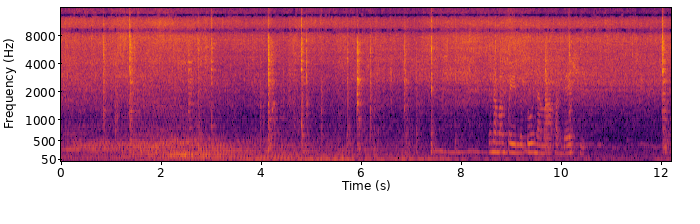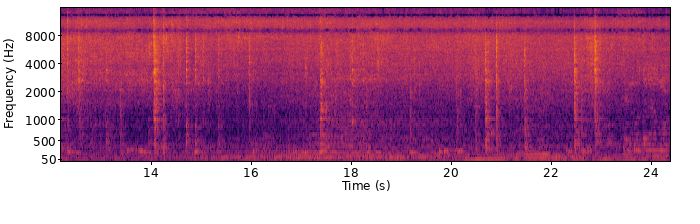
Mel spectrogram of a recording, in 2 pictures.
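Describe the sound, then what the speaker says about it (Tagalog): Garlic, onion and ginger sauté in a hot pan for a lechon leg dish, sizzling continuously while a utensil stirs and scrapes with frequent clicks and knocks. "Atin lang pong igigisa dito sa bawang sibuyas at luya."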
